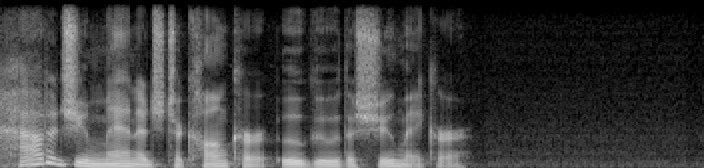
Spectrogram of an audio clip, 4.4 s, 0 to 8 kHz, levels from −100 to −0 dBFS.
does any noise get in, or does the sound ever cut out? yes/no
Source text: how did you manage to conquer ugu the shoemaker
no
